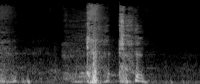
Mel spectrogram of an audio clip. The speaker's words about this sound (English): sorry, podcast people, I just coughed in your ear.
